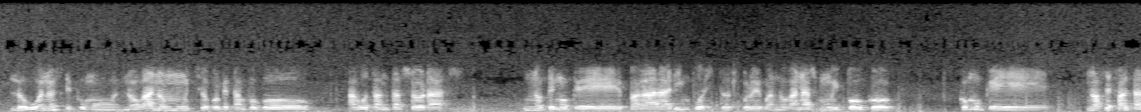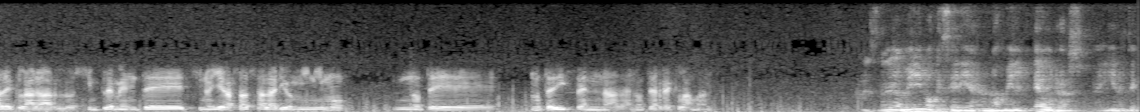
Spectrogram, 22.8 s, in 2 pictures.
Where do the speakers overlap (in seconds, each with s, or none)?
none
